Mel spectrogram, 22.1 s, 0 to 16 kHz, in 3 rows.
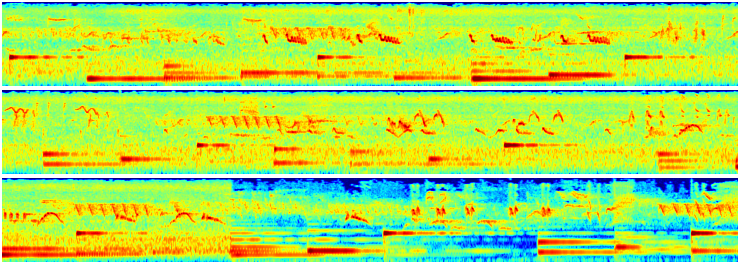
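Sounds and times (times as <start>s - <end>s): slow piano melody: 0.0s - 22.0s
songbirds chirping: 0.0s - 22.0s.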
